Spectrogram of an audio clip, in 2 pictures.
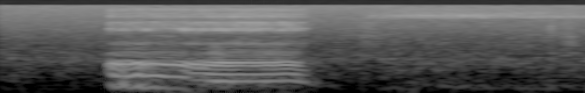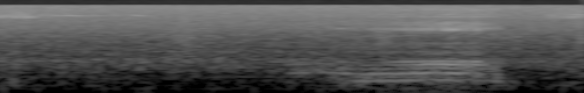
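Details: Snoring: two snoring breaths, a louder one then a softer one, with quiet room noise between.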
